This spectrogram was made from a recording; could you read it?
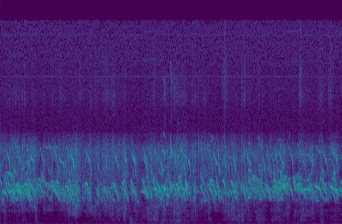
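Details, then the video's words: Native village chickens, ayam kampung and joper type, heard as a dense, continuous chorus of many overlapping high, thin peeps and chirps, with no pauses, filling the whole stretch. "Ayam kampung asli"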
